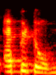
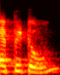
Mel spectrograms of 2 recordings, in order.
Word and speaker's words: epitome: Now, this word, many people mispronounce it as epitome. The spelling is EPITOME. Now, many people say epitome, but it's actually epitome.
